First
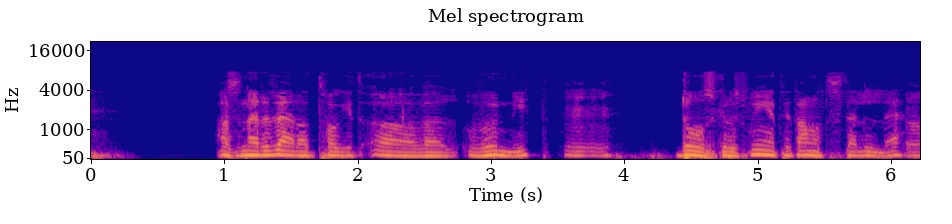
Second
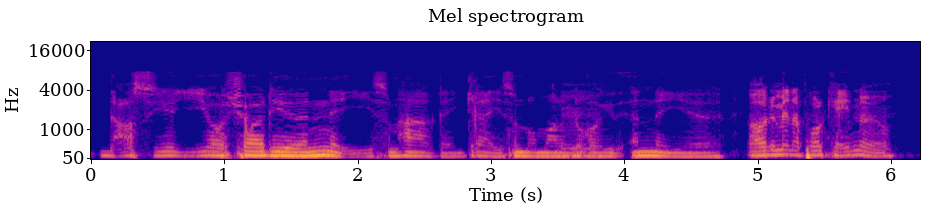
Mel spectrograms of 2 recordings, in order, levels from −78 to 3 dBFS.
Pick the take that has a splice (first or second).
second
